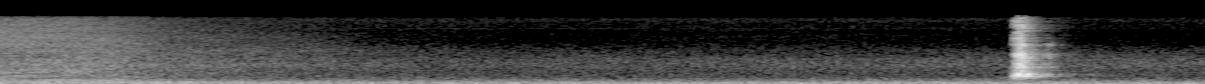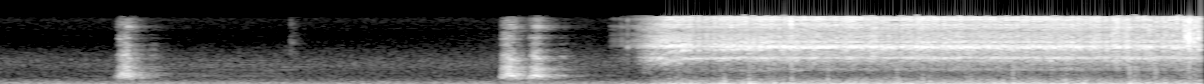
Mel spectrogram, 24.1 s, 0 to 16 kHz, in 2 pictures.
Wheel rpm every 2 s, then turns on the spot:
0, 0, 0, 0, 0, 0, 0, 0, 0, 90, 160, 160.
none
